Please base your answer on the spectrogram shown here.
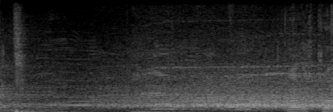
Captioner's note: audience cheering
